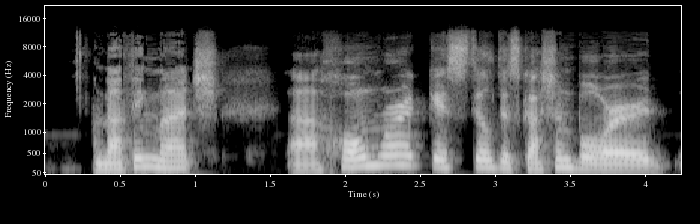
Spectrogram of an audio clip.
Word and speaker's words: mu: and we signify that as mu that is pronounced as mu it's a Greek letter kind of like a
